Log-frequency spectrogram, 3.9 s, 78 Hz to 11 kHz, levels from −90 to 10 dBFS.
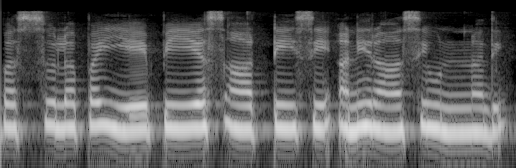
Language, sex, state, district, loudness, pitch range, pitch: Telugu, female, Telangana, Hyderabad, -12 LUFS, 245-260 Hz, 255 Hz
